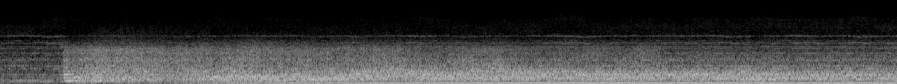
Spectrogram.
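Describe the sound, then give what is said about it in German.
A space shuttle lifts off after a countdown with a deep, loud roar that starts abruptly within the first second and holds steady and unbroken to the end, with no voices. “Achtung, Raumfähre, Countdown läuft.”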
